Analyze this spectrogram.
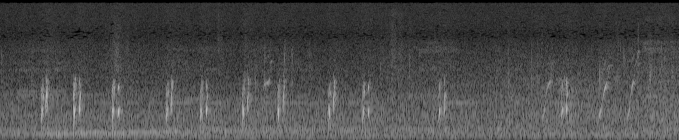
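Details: Captive red golden pheasants (Chrysolophus pictus) being fed give soft, squeaky chips, singly and in quick pairs and triplets, at an irregular pace over a faint steady background hiss.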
